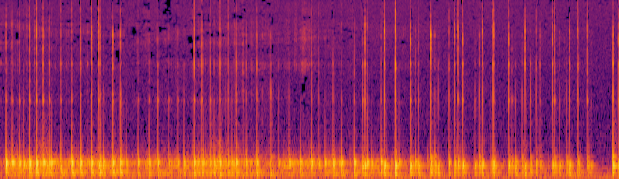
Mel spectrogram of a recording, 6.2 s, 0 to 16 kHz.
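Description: Long nails tap rapidly on the sides of a hollow red textured plastic cup with an embossed pattern, held over the mic. The taps come as a dense, uneven stream of short, dry clicks over a hollow resonance around 340 Hz, each dying away almost instantly.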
